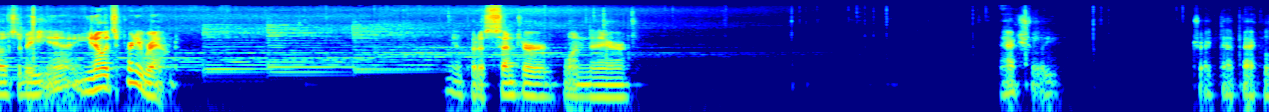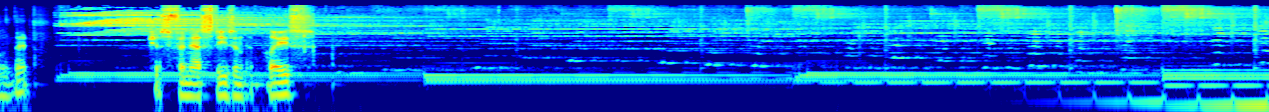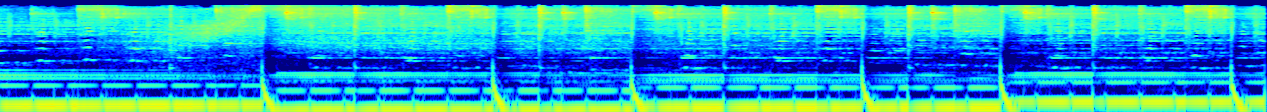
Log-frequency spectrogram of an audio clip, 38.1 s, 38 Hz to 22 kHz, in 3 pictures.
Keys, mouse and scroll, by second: 0.2 ctrl+z, 0.4 click, 3.2 ctrl+r, 7.9 g, 8.7 ctrl+z, 9.8 alt+click, 10.9 g, 12.8 click, 13.4 g, 15.2 middle click, 17.6 g, 20.6 ctrl+z, 21.8 alt+click, 24.1 ctrl+b, 30.8 click, 32.0 click, 32.8 click, 34.0 alt+click, 34.4 middle click, 36.1 ctrl+b.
